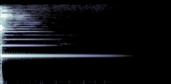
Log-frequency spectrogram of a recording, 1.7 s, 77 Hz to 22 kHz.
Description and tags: SanzAnais 72 C4 bzz
a sanza (or kalimba) multisampled with tiny metallic pieces that produce buzzs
